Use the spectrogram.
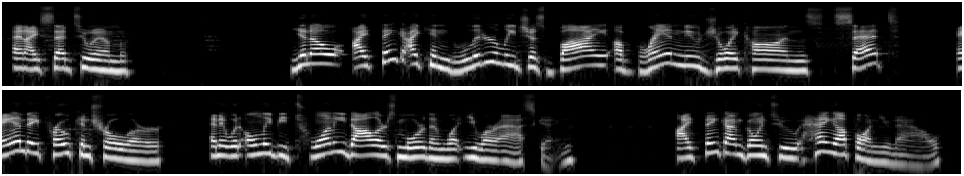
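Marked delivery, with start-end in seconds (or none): none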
